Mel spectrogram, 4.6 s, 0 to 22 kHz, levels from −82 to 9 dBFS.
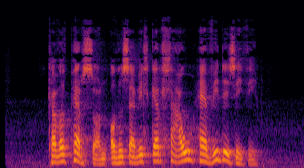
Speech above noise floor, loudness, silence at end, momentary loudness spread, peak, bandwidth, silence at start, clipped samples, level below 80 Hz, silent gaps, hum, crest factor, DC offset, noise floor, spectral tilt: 34 dB; -17 LUFS; 0.7 s; 7 LU; 0 dBFS; 14 kHz; 0.7 s; under 0.1%; -54 dBFS; none; none; 16 dB; under 0.1%; -50 dBFS; -5 dB/octave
